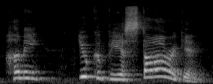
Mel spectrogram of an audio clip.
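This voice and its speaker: Man doing a high-pitched seductive noir dame. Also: huge pitch swings, normal speed, exaggerated voice. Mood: coaxing. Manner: sweet, breezy, cajoling. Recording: roomy stage sound.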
